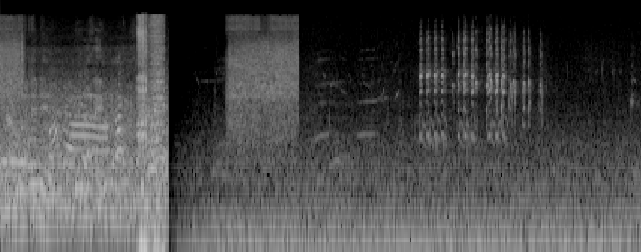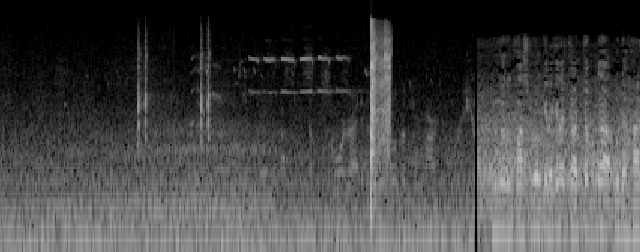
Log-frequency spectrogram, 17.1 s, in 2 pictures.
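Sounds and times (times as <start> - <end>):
birds chirping: 1.8 - 14.9
steady low rumble: 4.0 - 14.9.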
